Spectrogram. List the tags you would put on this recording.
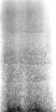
Sound effects > Other
burn
effect
status

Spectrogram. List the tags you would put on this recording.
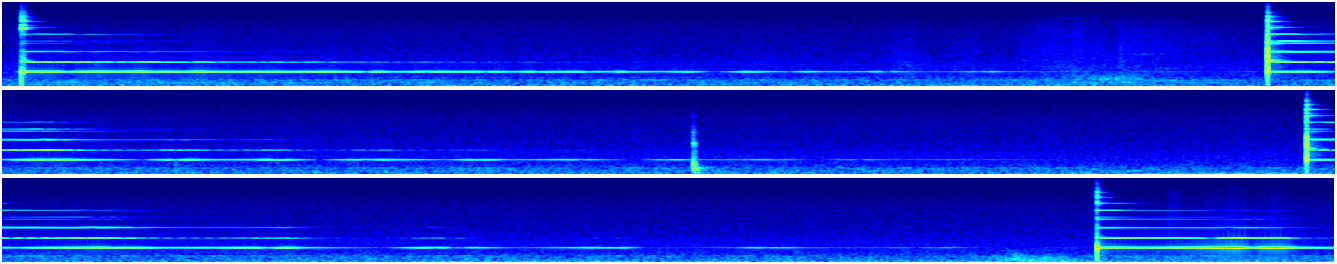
Sound effects > Objects / House appliances
doppler
resonance
foley

